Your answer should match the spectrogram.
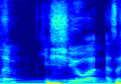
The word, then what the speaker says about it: Yeshua: thought Jesus was the Messiah actually called him Yeshua hamashia what does Yeshua mean Yeshua is Hebrew for Jesus well let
